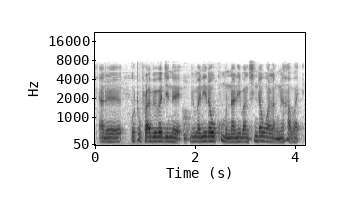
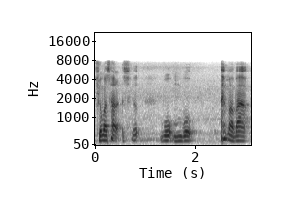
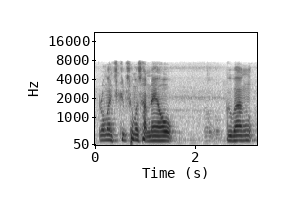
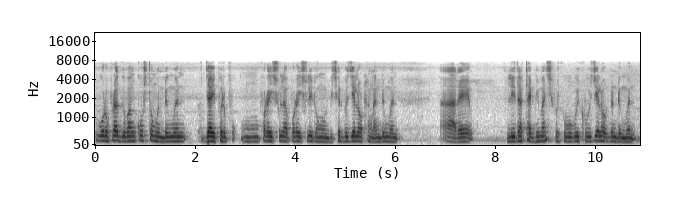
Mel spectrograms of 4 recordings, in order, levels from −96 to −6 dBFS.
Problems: background conversations at intervals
